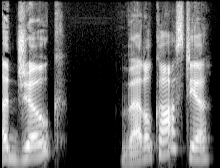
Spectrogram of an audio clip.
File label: negative vocalization; redsun; skins; kinessa; sniper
